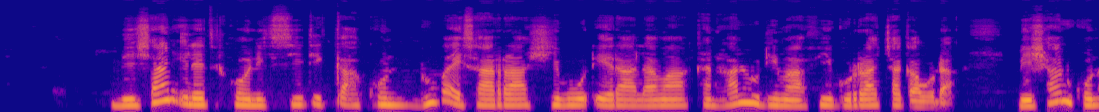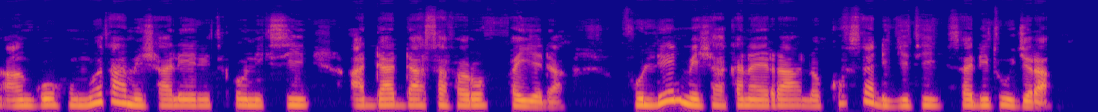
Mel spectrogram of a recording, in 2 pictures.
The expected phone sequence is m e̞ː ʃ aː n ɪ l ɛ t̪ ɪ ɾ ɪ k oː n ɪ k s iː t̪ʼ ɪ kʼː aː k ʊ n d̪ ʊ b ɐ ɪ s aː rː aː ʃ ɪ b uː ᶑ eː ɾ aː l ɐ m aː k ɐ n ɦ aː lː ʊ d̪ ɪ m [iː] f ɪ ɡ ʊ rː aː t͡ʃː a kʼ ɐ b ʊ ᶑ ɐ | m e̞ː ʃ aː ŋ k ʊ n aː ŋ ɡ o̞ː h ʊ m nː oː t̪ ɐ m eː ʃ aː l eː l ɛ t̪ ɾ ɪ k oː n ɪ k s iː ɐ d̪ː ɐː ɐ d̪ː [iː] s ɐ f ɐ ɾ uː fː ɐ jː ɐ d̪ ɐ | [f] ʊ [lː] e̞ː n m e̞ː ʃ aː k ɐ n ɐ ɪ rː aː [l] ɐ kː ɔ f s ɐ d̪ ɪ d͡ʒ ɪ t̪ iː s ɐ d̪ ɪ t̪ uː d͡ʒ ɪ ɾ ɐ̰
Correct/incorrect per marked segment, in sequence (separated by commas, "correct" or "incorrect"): incorrect, incorrect, correct, correct, correct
